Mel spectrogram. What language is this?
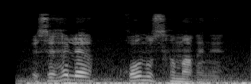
Bashkir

